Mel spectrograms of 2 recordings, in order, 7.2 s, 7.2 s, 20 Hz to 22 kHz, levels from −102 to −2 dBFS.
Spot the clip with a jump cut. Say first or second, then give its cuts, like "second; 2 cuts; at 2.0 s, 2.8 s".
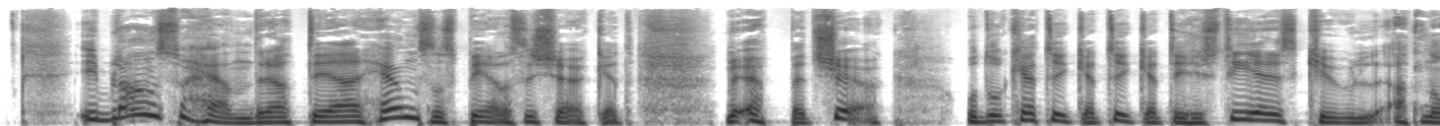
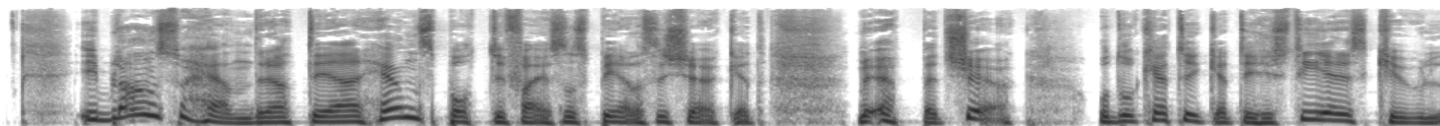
first; 2 cuts; at 2.1 s, 5.5 s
